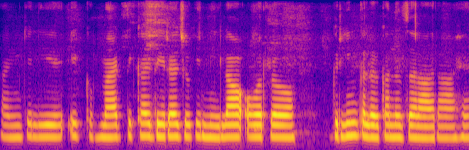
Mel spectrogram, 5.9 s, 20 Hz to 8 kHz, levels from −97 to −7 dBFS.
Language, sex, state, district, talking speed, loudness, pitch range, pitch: Hindi, female, West Bengal, Purulia, 205 wpm, -17 LUFS, 195-210 Hz, 200 Hz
